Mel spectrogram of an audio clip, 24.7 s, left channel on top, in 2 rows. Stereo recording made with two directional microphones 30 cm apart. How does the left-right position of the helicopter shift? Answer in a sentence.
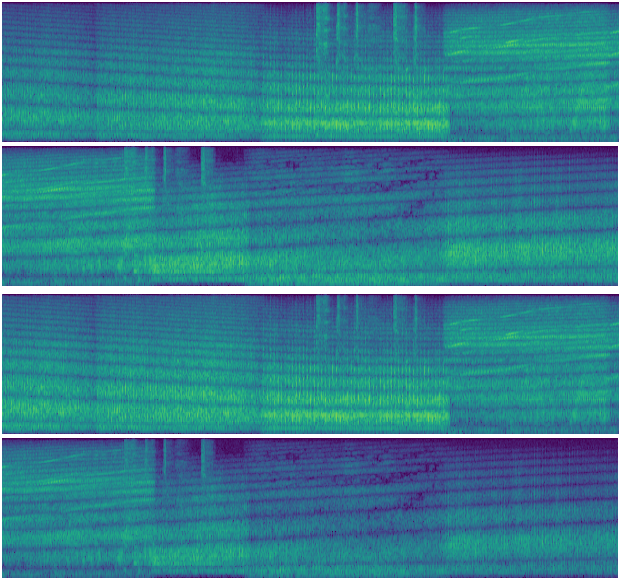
In this clip you hear the helicopter move to the left.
